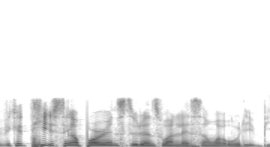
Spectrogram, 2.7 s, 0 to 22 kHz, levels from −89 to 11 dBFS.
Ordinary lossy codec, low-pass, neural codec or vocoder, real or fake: none; 7.2 kHz; none; real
